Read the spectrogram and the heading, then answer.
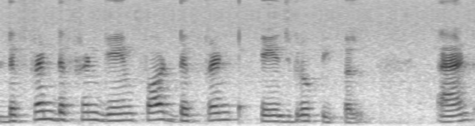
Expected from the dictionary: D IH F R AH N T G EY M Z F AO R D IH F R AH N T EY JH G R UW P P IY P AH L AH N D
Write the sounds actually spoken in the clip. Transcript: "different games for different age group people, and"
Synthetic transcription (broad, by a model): D IH F R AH N T G EY M F AO R D IH F R AH N T EY JH G R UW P P IY P AH L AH N D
